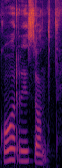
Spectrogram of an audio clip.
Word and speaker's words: горизонт: Go другий гриб зонд третій наголос падає на третій склад на о перевіряємо як ми підкреслили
